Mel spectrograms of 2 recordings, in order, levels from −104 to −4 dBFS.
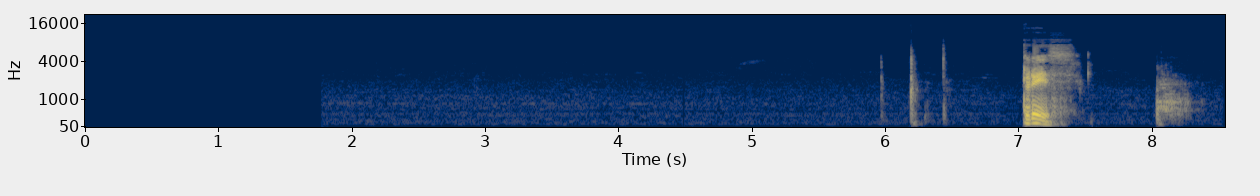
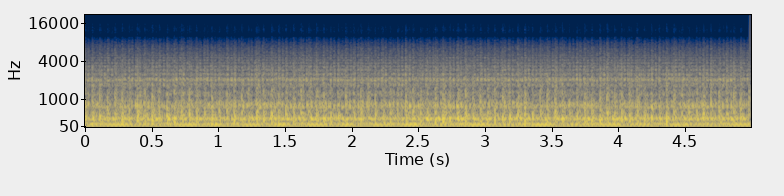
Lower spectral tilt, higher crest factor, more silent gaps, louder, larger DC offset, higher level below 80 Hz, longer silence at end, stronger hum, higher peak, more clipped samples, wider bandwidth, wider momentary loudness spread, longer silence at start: second, -3 dB/octave vs -9.5 dB/octave; first, 32 dB vs 16 dB; neither; second, -21 LUFS vs -18 LUFS; neither; second, -82 dBFS vs -30 dBFS; first, 0.4 s vs 0 s; neither; about the same, -2 dBFS vs -2 dBFS; neither; first, 7.4 kHz vs 6.6 kHz; first, 26 LU vs 1 LU; first, 7.05 s vs 0 s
